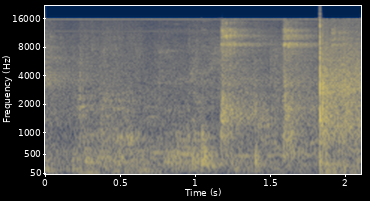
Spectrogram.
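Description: Table tennis ball clicking sharply off bat and table as a serve is played, with a few crisp ticks, the last two close together near the end.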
